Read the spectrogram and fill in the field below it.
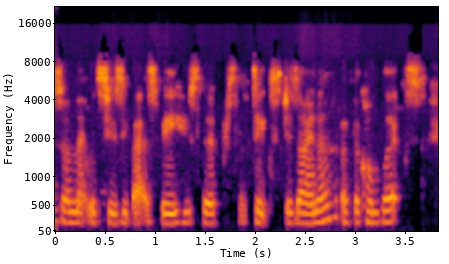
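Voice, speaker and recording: Recorded dry and close with no echo, a woman with a slight northern English accent speaks in a dark, mellow tone. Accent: slight northern English twang. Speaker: actress. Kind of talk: interview. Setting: video call.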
